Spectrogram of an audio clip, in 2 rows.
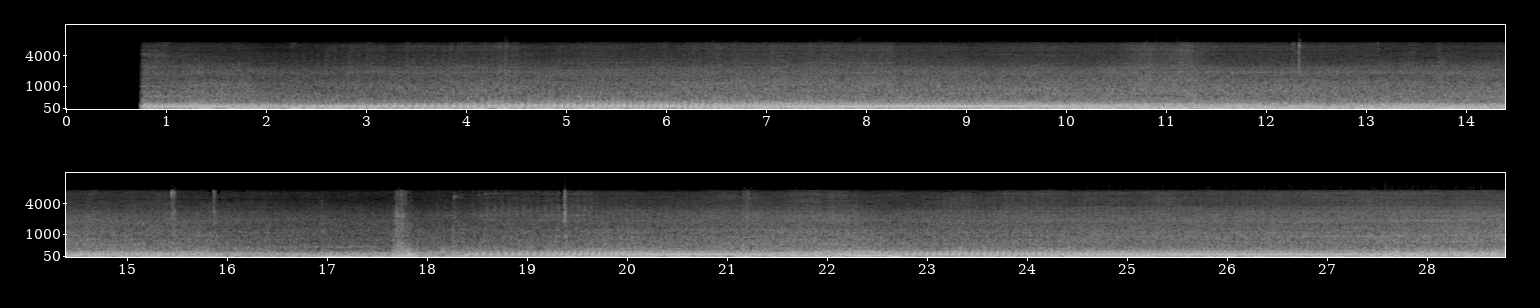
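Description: Air-cooled flat-four engine of a 1992 Volkswagen Vocho (Beetle), heard from inside the car while driving, its pitch rising under acceleration and dropping back several times as it goes through the gears. It cuts in just under a second in, and there is one sharp click partway through, where the engine eases off.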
